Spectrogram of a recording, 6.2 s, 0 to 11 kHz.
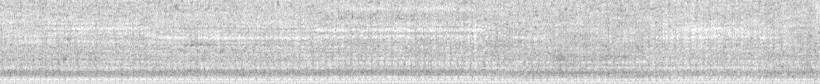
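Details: LS-swapped (4.8/5.3) 1990 or 1995 Chevy OBS truck, first start of the swap: steady, even idle with a smooth low rumble and no misfire stumble, sounding like all eight cylinders are firing; normal idle.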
